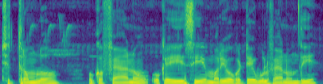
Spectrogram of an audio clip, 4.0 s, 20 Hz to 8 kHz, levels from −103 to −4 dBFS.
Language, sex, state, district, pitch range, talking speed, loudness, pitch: Telugu, male, Telangana, Mahabubabad, 120-140 Hz, 150 wpm, -14 LUFS, 125 Hz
